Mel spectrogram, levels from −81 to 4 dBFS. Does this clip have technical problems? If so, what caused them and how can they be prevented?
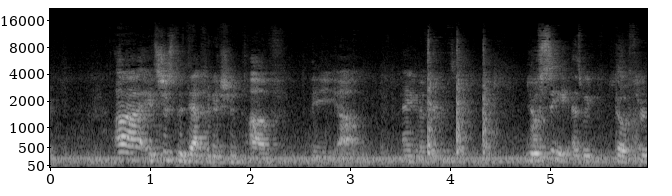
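No, nothing in this one stands out as a technical problem, so there's nothing here that needs fixing or guarding against.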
